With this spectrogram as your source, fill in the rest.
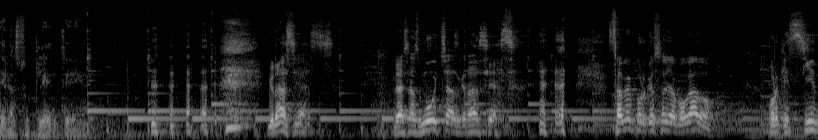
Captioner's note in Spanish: Risas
